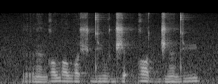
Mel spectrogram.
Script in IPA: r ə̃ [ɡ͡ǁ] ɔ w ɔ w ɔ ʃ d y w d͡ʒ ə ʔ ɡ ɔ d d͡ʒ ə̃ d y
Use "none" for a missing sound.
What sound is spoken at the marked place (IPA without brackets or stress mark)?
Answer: ɡ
